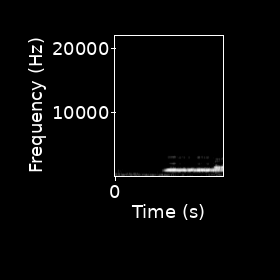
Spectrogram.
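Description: After about a second of quiet, a single clear whistled note starts and is held steady. It is the first note of a radio drama's whistled signature tune.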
